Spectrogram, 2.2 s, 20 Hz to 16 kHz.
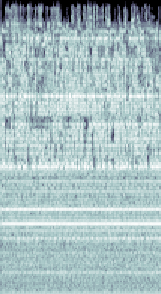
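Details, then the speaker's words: Samsung 8kg Eco Bubble front-load washer, spinning at 1200 RPM with 2 minutes left; smooth steady hum and whir, no thumping or rattling: stable, smooth, healthy. "It's so stable, so smooth, and very fast. Remember, we've already done the rings, the 4 rings. Now we're just spinning, and this it's doing at 1200 RPM, so fast."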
